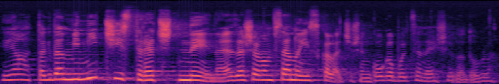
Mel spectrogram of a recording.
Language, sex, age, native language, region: Slovenian, female, 30-49, Slovenian, Drava region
